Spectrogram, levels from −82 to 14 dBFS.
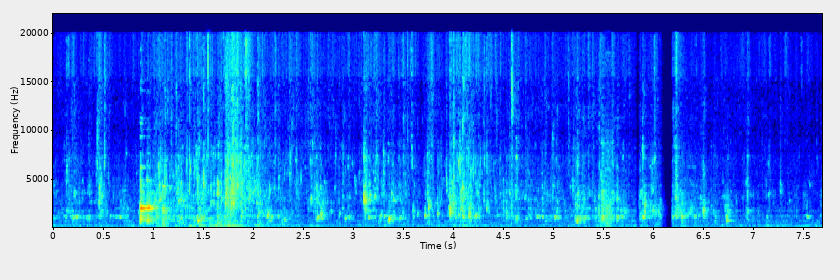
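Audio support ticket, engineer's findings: Repeated stalls (stutter), 5.36–6.19 s: five hold-ups, longest 110 ms, about 30% of the span concealed. Jitter buffer underrun from late or slow packet arrival. Receiver extends the preceding sound, so the audio drags without loss.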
